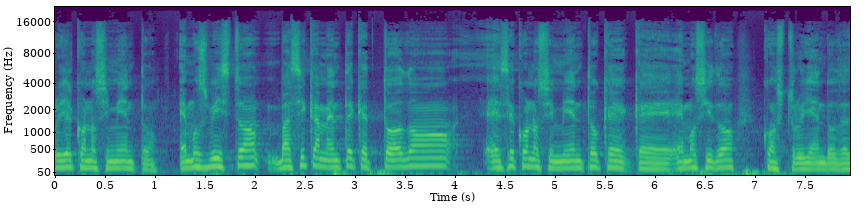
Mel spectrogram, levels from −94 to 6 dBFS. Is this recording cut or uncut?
cut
